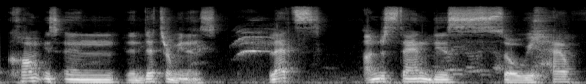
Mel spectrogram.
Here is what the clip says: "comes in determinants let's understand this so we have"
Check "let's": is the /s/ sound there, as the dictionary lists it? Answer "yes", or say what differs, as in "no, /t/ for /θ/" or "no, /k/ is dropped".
yes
